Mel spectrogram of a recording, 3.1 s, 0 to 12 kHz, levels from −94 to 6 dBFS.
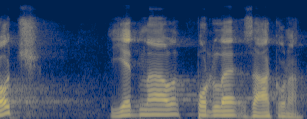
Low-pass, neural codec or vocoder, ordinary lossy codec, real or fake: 7.2 kHz; none; Opus, 24 kbps; real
